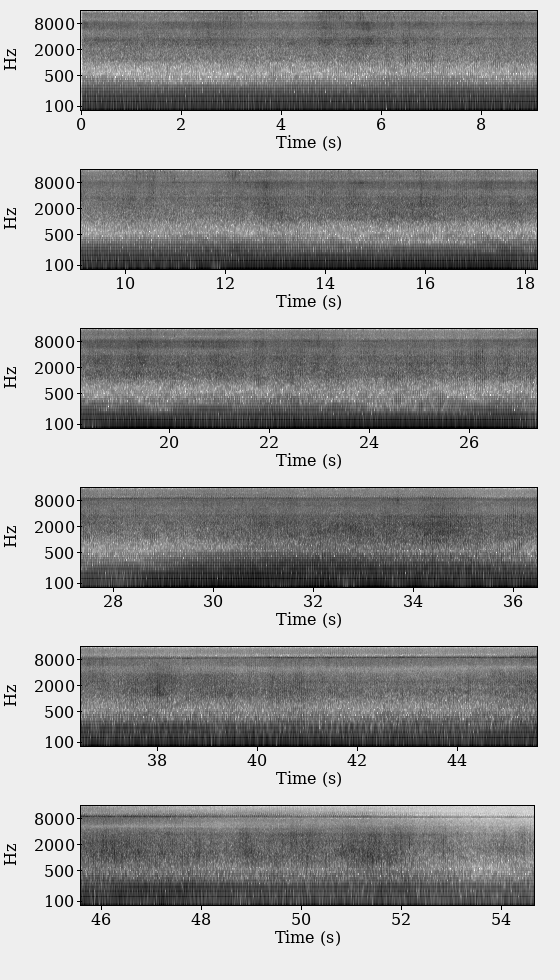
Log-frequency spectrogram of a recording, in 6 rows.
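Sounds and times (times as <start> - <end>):
Agusta A109 helicopter idling and taking off: 0.1 - 54.6.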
